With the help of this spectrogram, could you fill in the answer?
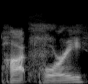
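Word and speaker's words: potpourri: um add something into the poper um it's pronounced pot pory I chose rather the silver Sur as one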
